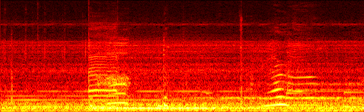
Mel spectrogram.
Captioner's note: gasps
